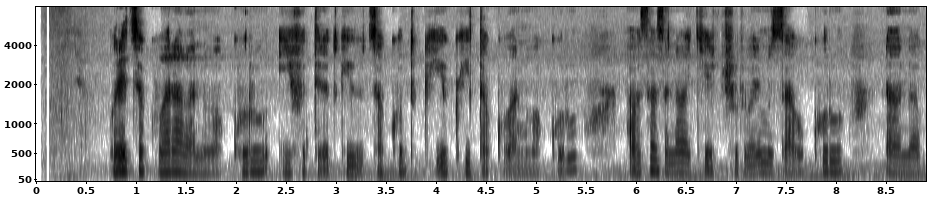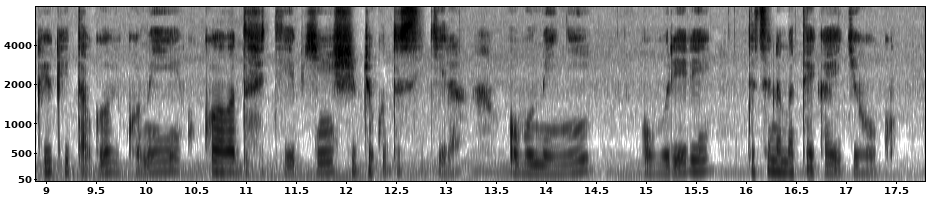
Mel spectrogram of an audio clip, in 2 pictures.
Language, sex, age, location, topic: Kinyarwanda, female, 25-35, Kigali, health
